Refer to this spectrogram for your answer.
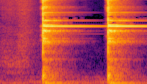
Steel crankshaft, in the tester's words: more of a thud but it still has a ring to it depending on where you tap it it's got a nice ring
